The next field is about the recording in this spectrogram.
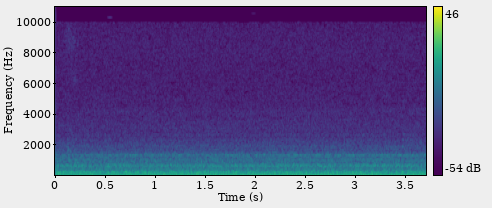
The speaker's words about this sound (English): And now, now there the compressor. the compressor just kicked in. Okay, here's the compressor starting up. It's a little bit of a hum, but that's about all it is.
